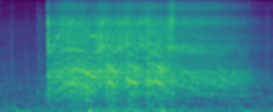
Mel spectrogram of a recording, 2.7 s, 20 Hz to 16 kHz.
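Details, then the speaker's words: Nissan S13 with freshly built high-compression K-series engine, first start: quick, strong starter cranking about two seconds with brisk even beat, compression audible, then it starts; oil pressure confirmed after. "I can hear the compression it started yeah"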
